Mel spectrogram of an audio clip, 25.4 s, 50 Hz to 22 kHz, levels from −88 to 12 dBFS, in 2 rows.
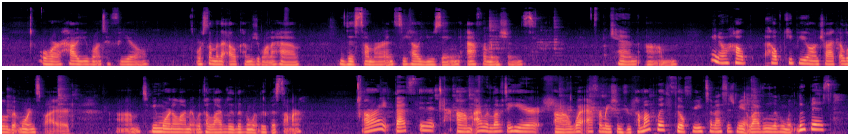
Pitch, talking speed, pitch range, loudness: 150 Hz, 180 wpm, 140-180 Hz, -18 LUFS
